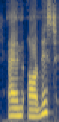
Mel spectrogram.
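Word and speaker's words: honest: অনেস্ট। ঠিক একইভাবে এইচ এর উচ্চারণ উজ্য।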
